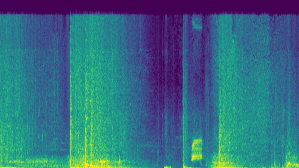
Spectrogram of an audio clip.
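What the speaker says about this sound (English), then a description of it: "Oh, the frog is attacking." A frog croaks in World of Warcraft, deep game croak bursts rising over a dense, rumbling background of combat and effects, with short gaps of near silence between hits.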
